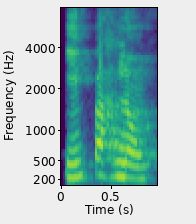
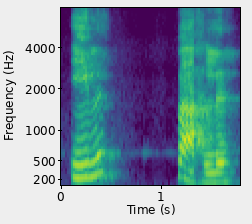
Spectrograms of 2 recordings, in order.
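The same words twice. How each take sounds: First: "Ils parlent" with the ENT read as a nasal "on", parlon; teacher voicing the common learner mistake, "Ils parlent" as parlon; wrong reading. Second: "parle" ending on the L, silent ENT, parl; correct French. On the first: Teacher showing students the wrong nasal ending of "Ils parlent". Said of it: "como você leria isso daqui, segundo essa regra?". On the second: Teacher demonstrating the right silent ending, "parle" stopping on the L. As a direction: stop right at the L of "parle", nothing after. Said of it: "Como é que a gente vai pronunciar?".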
